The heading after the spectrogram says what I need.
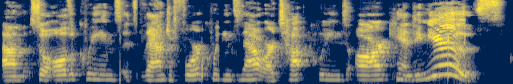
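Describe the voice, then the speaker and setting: A man's voice: high-pitched, lively intonation, measured pace, bright, forceful tone, a little hiss or hum. A man hosting a podcast in casual gossip chat, his voice distant because he is far from the phone mic in a bigger room. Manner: chatty, gossipy. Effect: voice far from the phone mic, held away. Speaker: podcast host. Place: larger room.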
